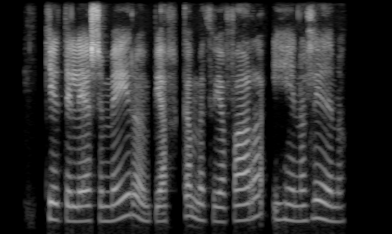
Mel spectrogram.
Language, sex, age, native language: Icelandic, female, 30-39, Icelandic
